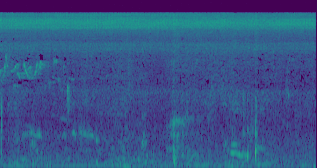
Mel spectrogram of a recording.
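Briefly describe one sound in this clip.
Cattle hooves knock on stone paving.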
